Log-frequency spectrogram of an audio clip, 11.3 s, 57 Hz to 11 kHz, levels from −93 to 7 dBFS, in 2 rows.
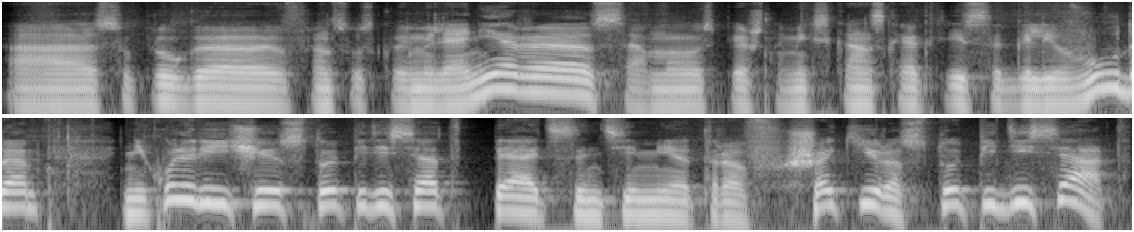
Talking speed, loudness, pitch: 75 wpm, -15 LUFS, 120 Hz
